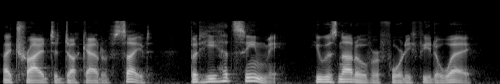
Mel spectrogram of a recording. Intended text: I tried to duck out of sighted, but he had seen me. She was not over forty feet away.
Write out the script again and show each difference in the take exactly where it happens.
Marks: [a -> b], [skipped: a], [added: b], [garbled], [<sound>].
I tried to duck out of [sighted, -> sight] but he had seen me. [She -> He] was not over forty feet away.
